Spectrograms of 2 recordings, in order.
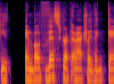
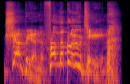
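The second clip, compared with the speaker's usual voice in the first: high-pitched, shouted villain voice. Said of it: "You're turning into Xehanort".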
